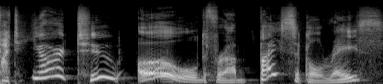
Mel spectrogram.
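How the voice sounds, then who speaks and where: In a put-on character voice, a man talks at a very slow pace. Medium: read story.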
